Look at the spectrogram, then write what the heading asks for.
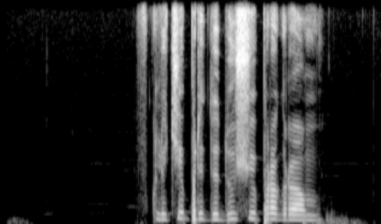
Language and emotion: Russian, neutral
